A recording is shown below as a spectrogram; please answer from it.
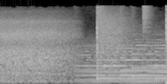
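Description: Mountain stream rushing. About a second in, background music with held notes comes in over it.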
